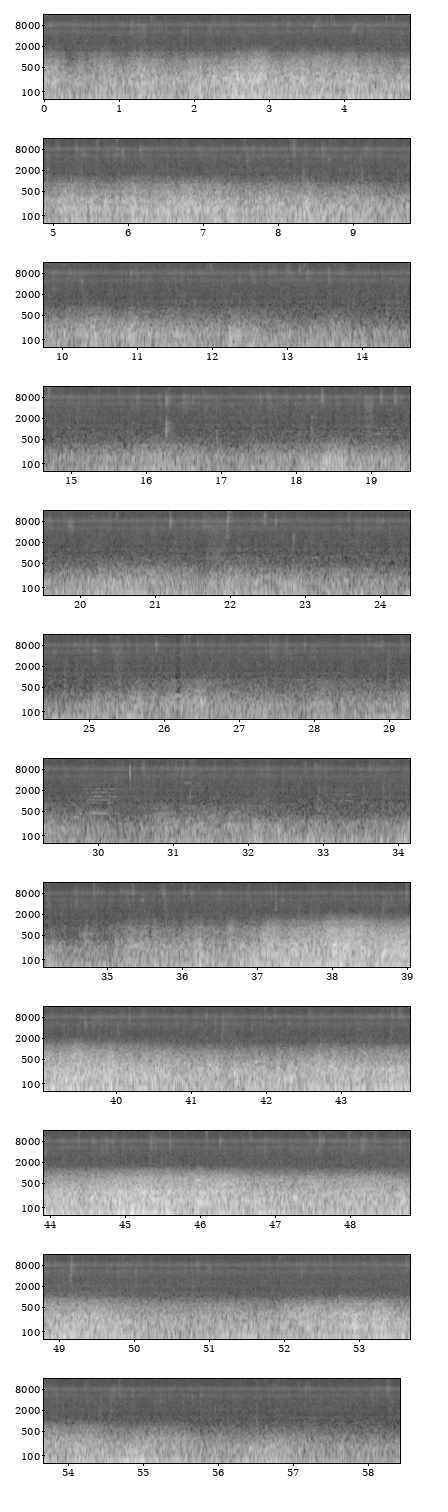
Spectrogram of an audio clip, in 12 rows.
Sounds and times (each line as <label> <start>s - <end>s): Gentle rain 0.0s - 58.4s
non-stop thunders 25.5s - 57.0s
